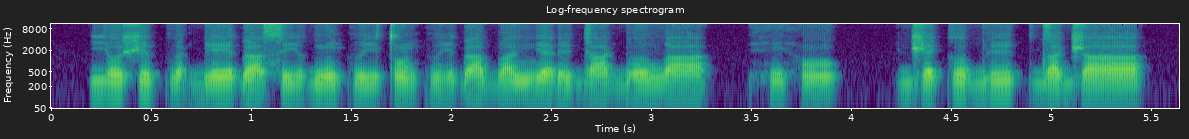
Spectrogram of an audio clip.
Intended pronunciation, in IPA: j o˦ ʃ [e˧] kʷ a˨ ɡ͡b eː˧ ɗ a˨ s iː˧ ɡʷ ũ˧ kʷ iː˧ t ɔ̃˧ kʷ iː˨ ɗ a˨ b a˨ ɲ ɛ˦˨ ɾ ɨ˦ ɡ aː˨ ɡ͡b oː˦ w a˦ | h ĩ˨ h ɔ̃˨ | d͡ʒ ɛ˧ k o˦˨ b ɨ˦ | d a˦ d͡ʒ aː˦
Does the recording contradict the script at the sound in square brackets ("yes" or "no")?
yes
